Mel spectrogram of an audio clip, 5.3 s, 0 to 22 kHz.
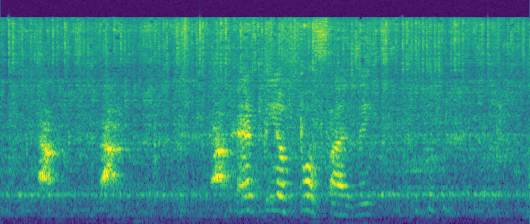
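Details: Miniature Pinscher puppies at 15 weeks, a litter bred in Hungary from Arco Iris from Hungary Domingo and Bácskautcai Vénusz, giving high, whiny yelps in short bursts, about eight over four seconds, with a steady mechanical hum beneath.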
